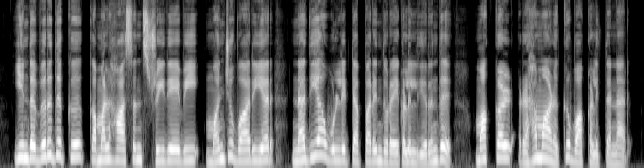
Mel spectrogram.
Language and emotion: Tamil, neutral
